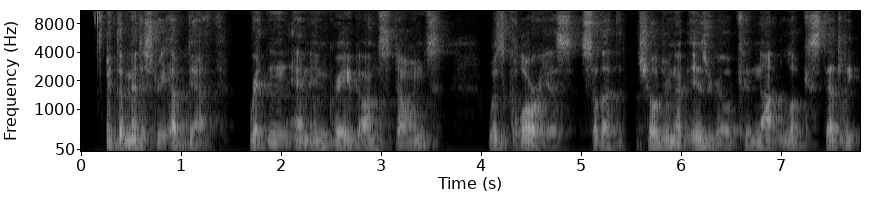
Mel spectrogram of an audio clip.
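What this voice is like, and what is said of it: Rough, hoarse voice. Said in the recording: “My voice is a little rough today.”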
